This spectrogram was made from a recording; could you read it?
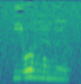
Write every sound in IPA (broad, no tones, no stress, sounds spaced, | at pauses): j o ŋ ũ ŋ ĩ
